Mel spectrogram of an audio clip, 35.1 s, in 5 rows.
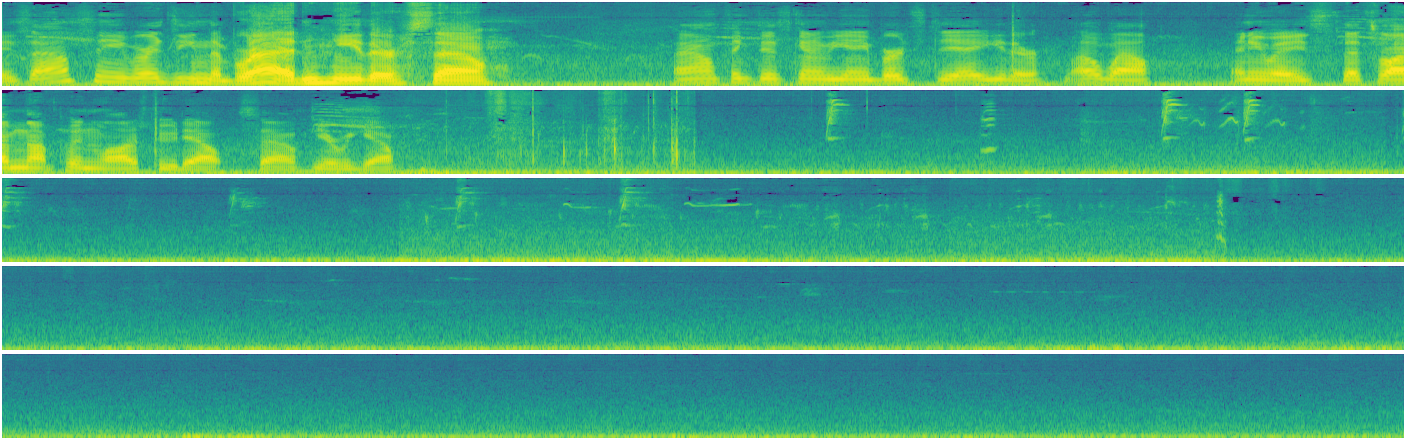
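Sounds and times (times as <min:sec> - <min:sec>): birds chirping: 0:00.0 - 0:20.4, 0:21.4 - 0:26.7
steady low rumble: 0:00.0 - 0:35.0.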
